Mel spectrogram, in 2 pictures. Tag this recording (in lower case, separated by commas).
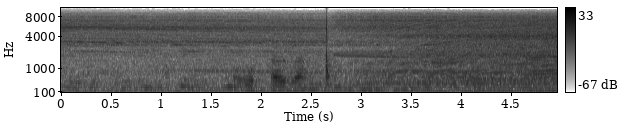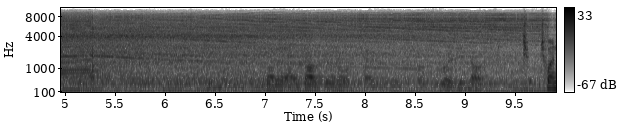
tools, speech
